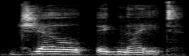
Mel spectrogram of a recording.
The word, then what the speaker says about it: gelignite: So Gelignite, it sounds like two words. It is written as one word. So Gelignite.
